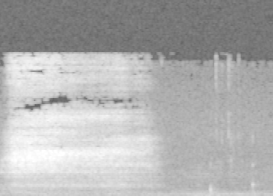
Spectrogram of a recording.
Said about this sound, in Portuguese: Então, inspira pelo nariz.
